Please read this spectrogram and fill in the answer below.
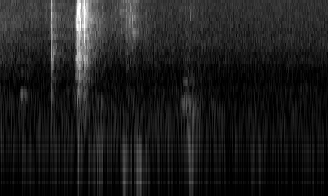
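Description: A few light clicks and taps of plastic handling as a plastic lateral-flow test cassette is set down on a tabletop and a plastic dropper is brought to it. The sharpest click comes a little past half a second in, with softer ones around one second and one and a half seconds.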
